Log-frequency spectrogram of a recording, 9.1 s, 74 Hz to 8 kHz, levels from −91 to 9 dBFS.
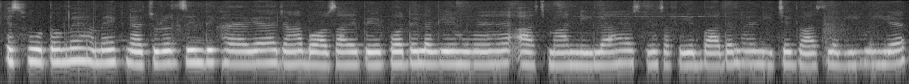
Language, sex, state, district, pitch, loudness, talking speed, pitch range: Hindi, female, Himachal Pradesh, Shimla, 225 Hz, -14 LUFS, 190 wpm, 220-235 Hz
